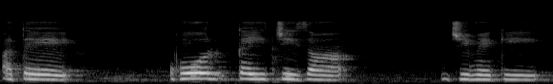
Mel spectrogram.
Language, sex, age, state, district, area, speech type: Punjabi, female, 45-60, Punjab, Jalandhar, urban, spontaneous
